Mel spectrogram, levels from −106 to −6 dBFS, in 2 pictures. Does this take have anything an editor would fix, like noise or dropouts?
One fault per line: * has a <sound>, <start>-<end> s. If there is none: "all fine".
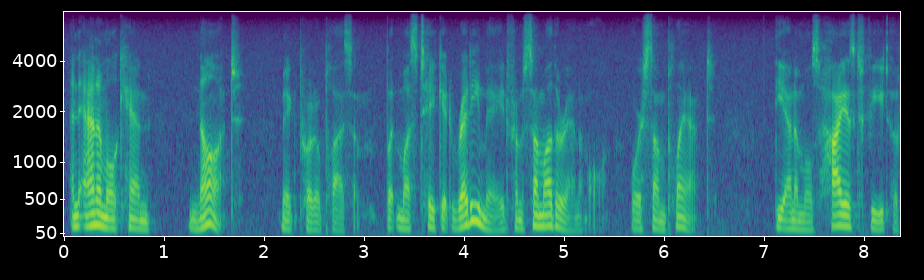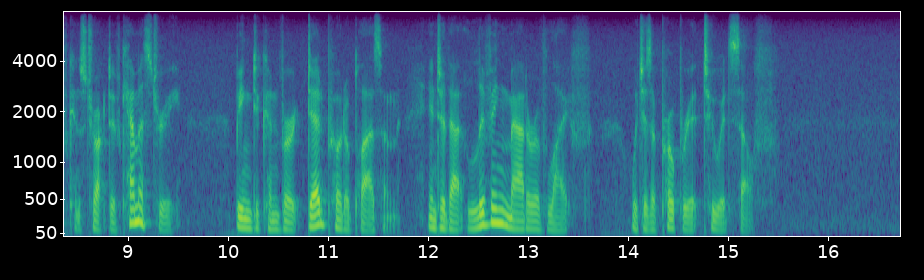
all fine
